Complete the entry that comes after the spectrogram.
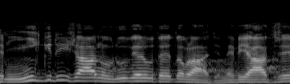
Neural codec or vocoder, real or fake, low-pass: codec, 16 kHz, 16 kbps, FreqCodec, larger model; fake; 7.2 kHz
